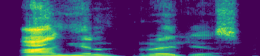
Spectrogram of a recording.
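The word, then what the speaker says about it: Ángel Reyes: Uh we had our names on the door and it was uh my name in English is Angel Reyes, but in Spanish it's Anel Rees.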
